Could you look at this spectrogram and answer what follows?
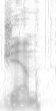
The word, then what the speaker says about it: Djinn: It's actually pronounced Jim. – Ah, Jim Uthul. – Yeah, no, yeah. – Yeah. – The Jim. – Yeah, the Jim Uthul. – Yeah, it's D-J-I-M. D's Jim.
